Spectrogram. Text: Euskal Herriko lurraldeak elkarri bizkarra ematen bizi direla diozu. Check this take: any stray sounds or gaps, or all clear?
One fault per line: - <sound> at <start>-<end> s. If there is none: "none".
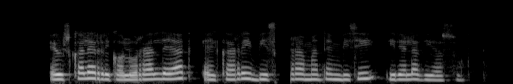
- dropout at 2.8-2.9 s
